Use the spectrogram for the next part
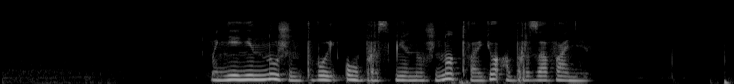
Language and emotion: Russian, angry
